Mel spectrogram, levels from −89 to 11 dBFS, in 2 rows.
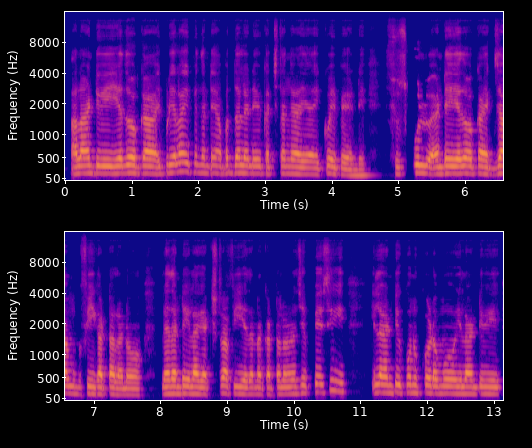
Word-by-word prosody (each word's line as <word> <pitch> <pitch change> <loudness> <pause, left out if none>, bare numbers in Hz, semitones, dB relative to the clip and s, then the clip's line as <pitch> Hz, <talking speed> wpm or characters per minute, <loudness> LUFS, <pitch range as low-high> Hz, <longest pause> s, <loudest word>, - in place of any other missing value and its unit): అలాంటివి 160 0 +3 0.2
ఏదో 170 +2 +1
ఒక 160 - -6 0.2
ఇప్పుడు 175 +4 -5
ఎలా 195 - +1
అయిపోయిందంటే 170 -3 -6
అబద్ధాలనేవి 165 -1 -2
ఖచ్చితంగా 155 +1 -4
అయ్య 145 0 -1
య్ - - -3
ఎక్కువైపోయాయండి. 130 -5 -3 0.4
సు - - -11
స్కూల్‌లో 165 0 0
అంటే 150 +2 0 0.2
ఏదో 160 +1 +4
ఒక 155 - -15 0.2
ఎగ్జామ్ 160 +3 +1 0.2
ఫీ 155 - -2
కట్టాలనో, 135 -2 +1 0.5
లేదంటే 155 +1 +3
ఇలాగ 150 -1 +5
ఎక్స్‌ట్రా 160 +3 -2
ఫీ 155 - -3
ఏదన్నా 145 0 -2
కట్టాలనో, 150 - -1
చెప్పేసి 180 +6 -7 0.6
ఇలాంటివి 175 -1 +1
కొనుక్కోడము, 165 -2 -1 0.2
ఇలాంటివి 150 0 0
155 Hz, 130 wpm, -24 LUFS, 150-165 Hz, 0.6 s, ఇలాగ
